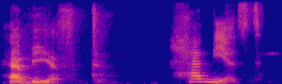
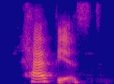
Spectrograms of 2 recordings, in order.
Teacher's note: you have to give me the T at the end of it too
